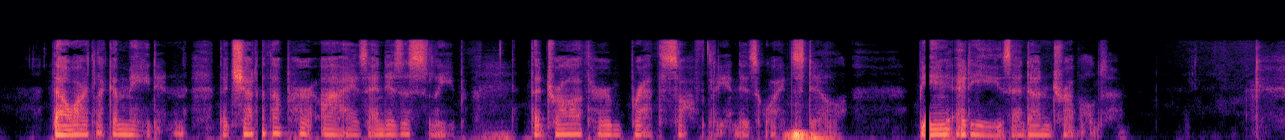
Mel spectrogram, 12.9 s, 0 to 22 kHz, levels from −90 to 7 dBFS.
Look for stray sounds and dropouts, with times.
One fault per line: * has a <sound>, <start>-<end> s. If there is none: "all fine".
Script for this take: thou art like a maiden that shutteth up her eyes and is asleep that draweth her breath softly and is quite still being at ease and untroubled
* has a dropout, 2.6-2.6 s
* has a dropout, 9.2-9.3 s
